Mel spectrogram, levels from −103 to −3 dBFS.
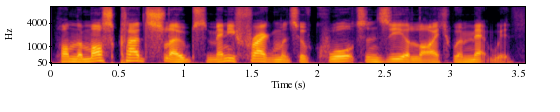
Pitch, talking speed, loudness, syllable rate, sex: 130 Hz, 235 wpm, -20 LUFS, 6.0 syllables/s, male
